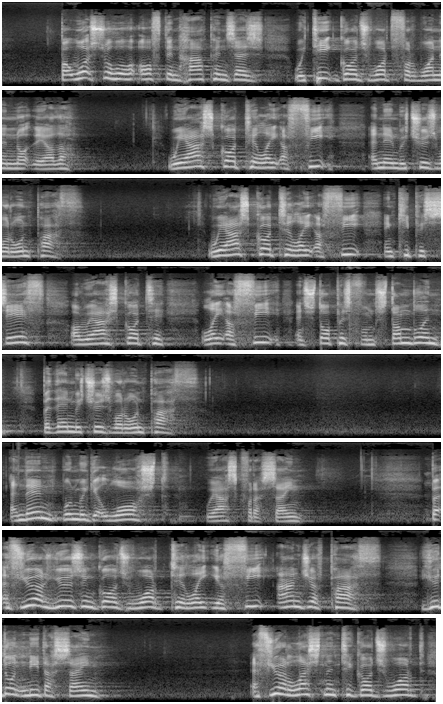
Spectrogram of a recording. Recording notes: Live from our Sunday gathering.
